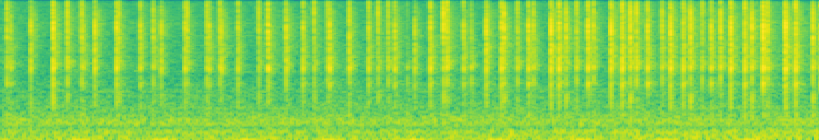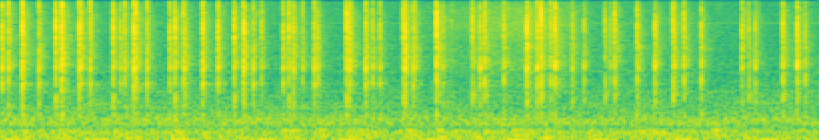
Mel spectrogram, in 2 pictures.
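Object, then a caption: Spiral notebook with cardboard cover. Long glittery nails tap rapidly on both sides of the glossy cardboard back cover of a puppy-themed spiral notebook. The clip is a steady stream of dense, crisp, bright clicks with very short decay over a constant low rumble, keeping an even level throughout.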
